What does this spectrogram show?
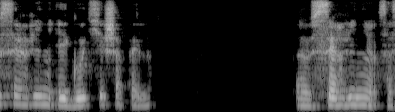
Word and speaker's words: Servigne: Euh Servigne, ça s'écrit S E R V I G N E.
